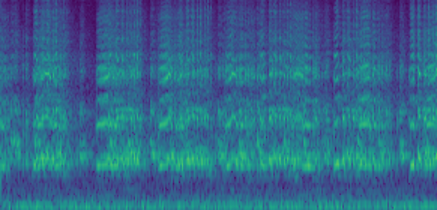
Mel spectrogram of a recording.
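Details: Four sandhill cranes standing on a spit of land across from a house in the morning, giving loud, rolling, trumpeting calls that overlap almost continuously, with harsh rattles from several birds over a low rumble.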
